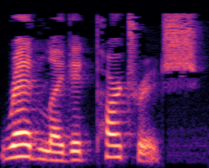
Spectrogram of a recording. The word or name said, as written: red-legged partridge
